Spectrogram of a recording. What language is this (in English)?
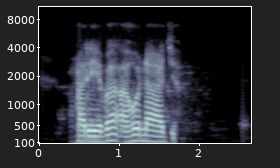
Kinyarwanda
